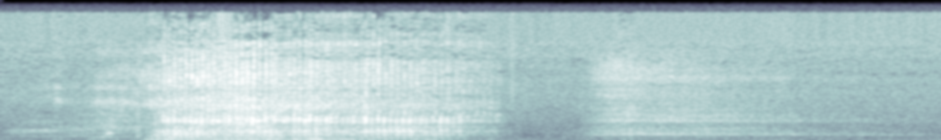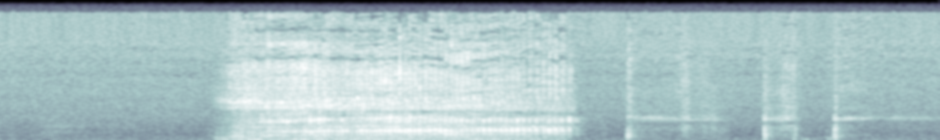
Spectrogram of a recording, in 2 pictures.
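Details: Father snoring loudly: harsh snoring on two long breaths with a softer exhale between, then a few small clicks and snorts.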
